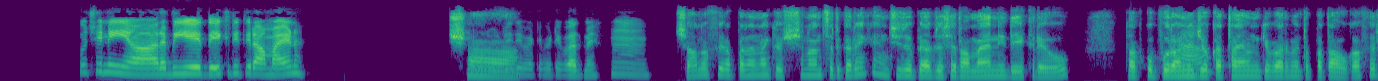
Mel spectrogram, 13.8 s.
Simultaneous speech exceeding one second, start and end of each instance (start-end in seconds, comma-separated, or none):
none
